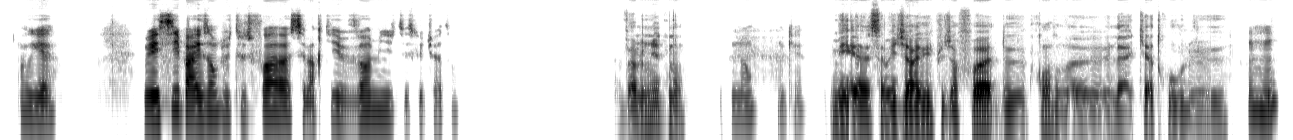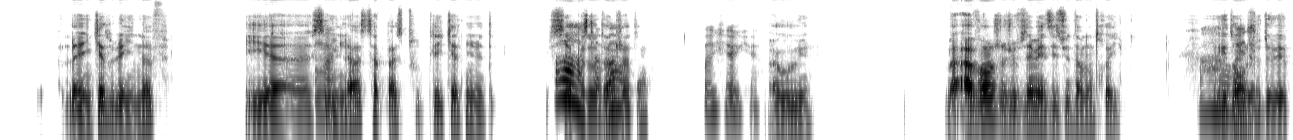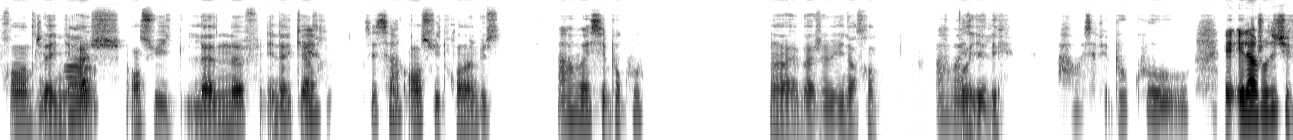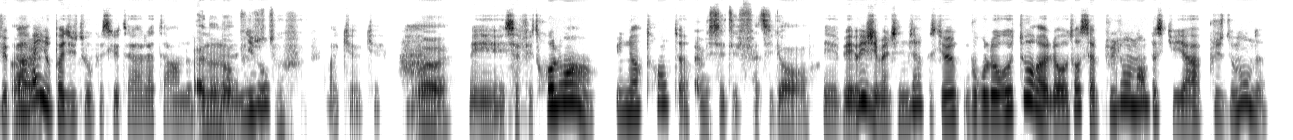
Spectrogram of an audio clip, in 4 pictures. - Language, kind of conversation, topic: French, unstructured, Quel lieu de ton enfance aimerais-tu revoir ?
- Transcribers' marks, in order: tapping; other background noise; laughing while speaking: "tout"; stressed: "fatigant"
